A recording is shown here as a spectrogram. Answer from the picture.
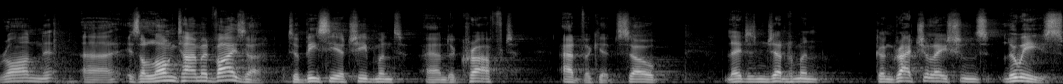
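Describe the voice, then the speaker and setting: The speech moves at a fairly slow pace with long, frequent pauses. Pitch varies in an ordinary way. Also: man, medium pitch for a man. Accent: English. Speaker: ceremony host. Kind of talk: award presentation. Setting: stage with audience.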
